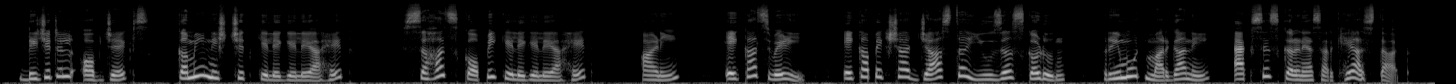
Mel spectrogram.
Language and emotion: Marathi, neutral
